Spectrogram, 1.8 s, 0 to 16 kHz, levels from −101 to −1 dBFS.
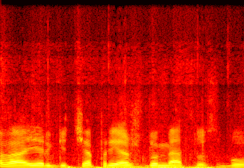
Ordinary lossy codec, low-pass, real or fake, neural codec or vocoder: Opus, 32 kbps; 14.4 kHz; fake; vocoder, 44.1 kHz, 128 mel bands every 512 samples, BigVGAN v2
